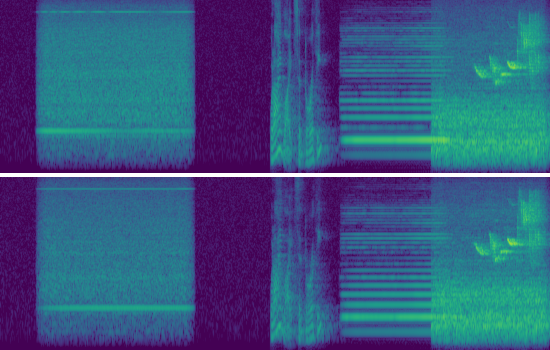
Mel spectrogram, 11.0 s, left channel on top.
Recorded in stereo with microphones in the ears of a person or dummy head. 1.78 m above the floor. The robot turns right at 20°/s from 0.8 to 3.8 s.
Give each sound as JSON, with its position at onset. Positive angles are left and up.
{"t": 5.4, "sound": "a man speaking", "side_deg": 25, "distance_m": 0.8}
{"t": 6.8, "sound": "a violin", "side_deg": 70, "distance_m": 6.5}
{"t": 8.6, "sound": "a bird", "side_deg": 0, "distance_m": 2.0}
